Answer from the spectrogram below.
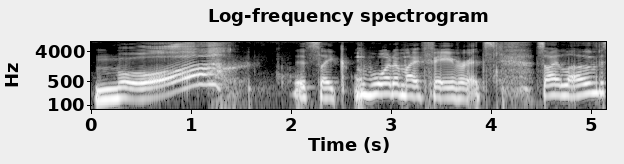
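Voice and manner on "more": stern overseer. Retold or imitated. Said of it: "he goes".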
